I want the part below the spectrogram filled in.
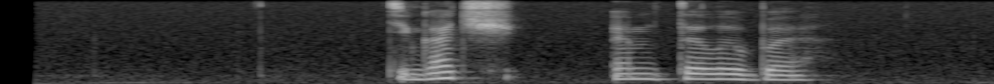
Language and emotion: Russian, neutral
